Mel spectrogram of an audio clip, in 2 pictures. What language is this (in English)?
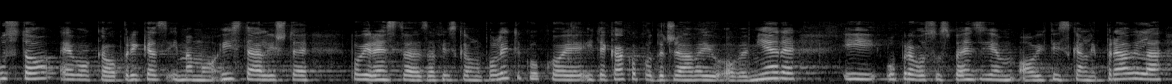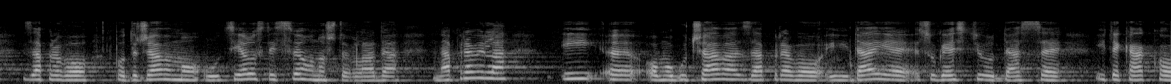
Croatian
